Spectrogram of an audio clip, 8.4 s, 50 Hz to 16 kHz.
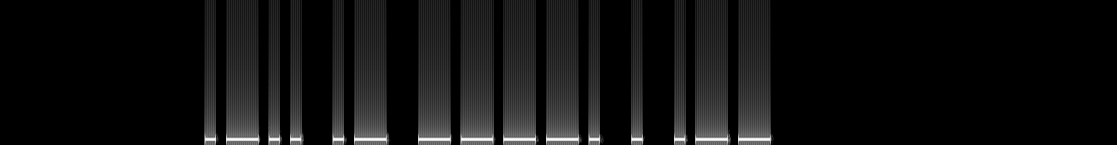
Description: Morse code, heard as a keyed tone, about 15 wpm, 700 Hz. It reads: LA9EW
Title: DXCC-100 Call Signs - 5 Characters - Repeated 2x - 15wpm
